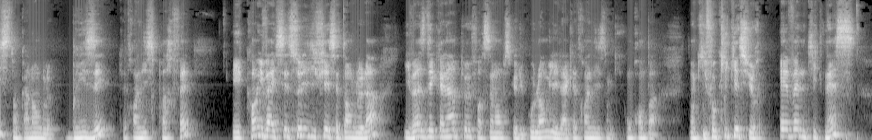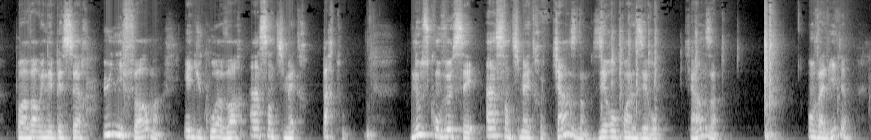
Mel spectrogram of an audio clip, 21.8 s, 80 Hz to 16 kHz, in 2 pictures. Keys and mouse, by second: 10.6-17.0 middle drag, 17.0-21.7 drag.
